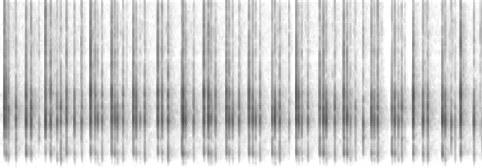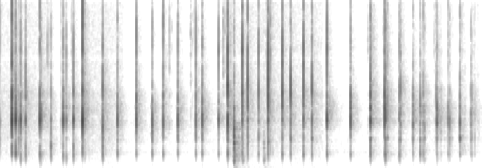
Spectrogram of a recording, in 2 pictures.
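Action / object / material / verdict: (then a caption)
tap / plastic lotion squeeze tube / plastic / none. Long painted nails rapidly tap and scratch a small, hollow, partly full plastic squeeze tube of Pacifica vanilla lotion and its white cap. About sixty crisp, dry clicks and scrapes sound in quick succession, bright and high with no low end and almost no ring.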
